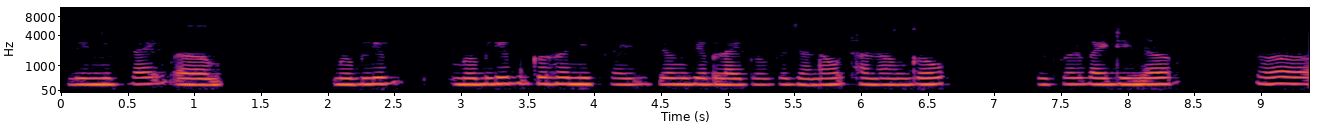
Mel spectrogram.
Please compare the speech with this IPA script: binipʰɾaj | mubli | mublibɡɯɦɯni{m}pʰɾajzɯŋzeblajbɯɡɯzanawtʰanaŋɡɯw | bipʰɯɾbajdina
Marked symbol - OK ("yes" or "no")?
no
